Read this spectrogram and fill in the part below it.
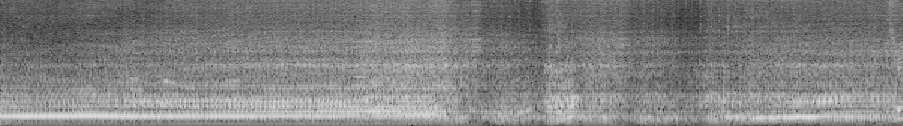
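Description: The engine of a beige and orange classic hot rod race car idles steadily in the pits before a race at Ipswich. It holds a loud, even drone, then briefly dips and wavers as the throttle is blipped.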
